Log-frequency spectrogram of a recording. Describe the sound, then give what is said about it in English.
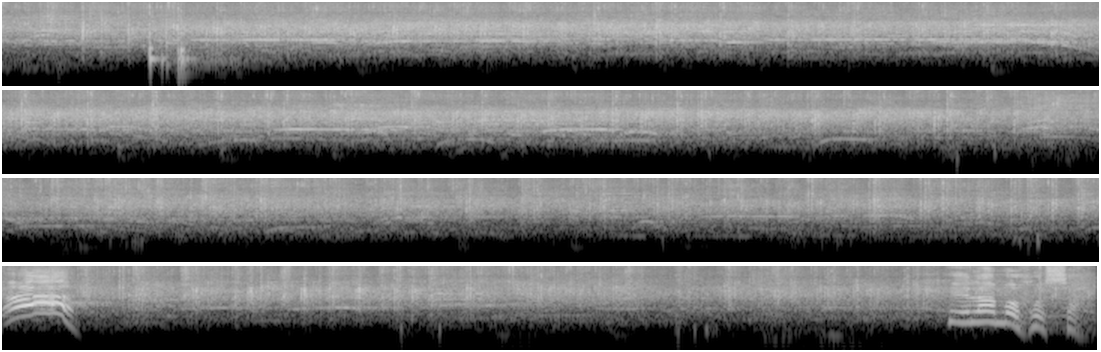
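An audience claps enthusiastically, a dense, sustained wash of applause lasting throughout with steady loudness and a couple of brief sharper bursts near the end. “Now with everything in you, clap with everything in you.”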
